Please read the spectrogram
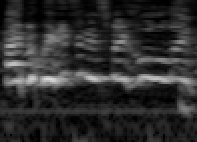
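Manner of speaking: high, loud, fast gush with a laugh; excited gush. Retold or imitated. A fan meeting her hero, high, loud laughing gush. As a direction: squeal it out like a thrilled fan.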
